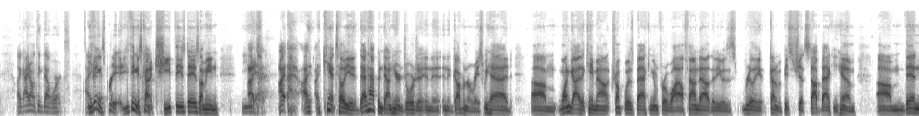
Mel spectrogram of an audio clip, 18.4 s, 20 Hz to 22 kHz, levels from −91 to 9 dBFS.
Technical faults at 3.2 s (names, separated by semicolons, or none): none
